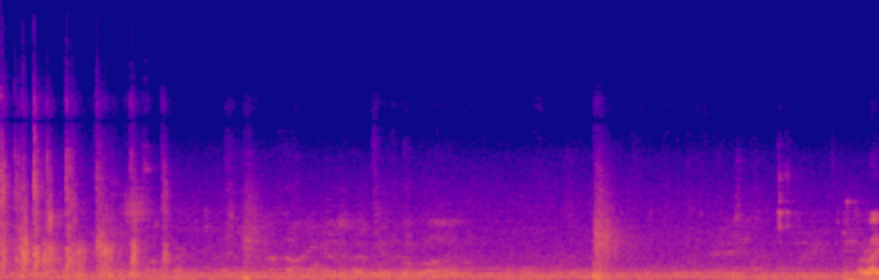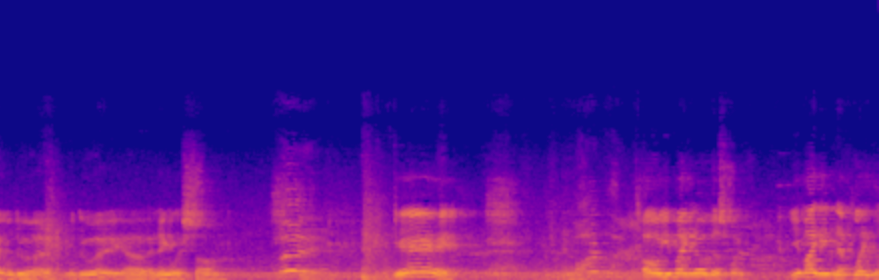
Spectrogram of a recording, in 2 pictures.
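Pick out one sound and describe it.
A man strums an acoustic guitar through a loudspeaker outdoors.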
